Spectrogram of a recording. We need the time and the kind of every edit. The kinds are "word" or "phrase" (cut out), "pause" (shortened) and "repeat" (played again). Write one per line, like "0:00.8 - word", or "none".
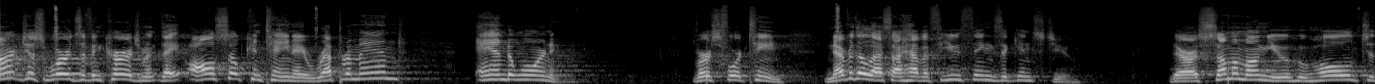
none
